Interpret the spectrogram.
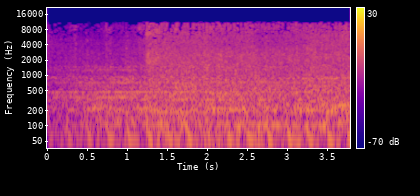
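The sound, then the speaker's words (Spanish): A steady, loud roar of churning water and rushing air from a wave tank generating a giant wave, with a sudden surge in hiss about a second in as the wave machinery builds up. No voices. “Con apretar un botón dentro del tanque pasamos de un día encantador en el mar a Yamata a los guardacostas.”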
